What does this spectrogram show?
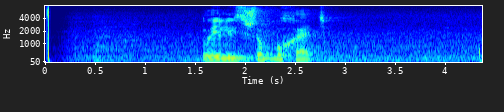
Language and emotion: Russian, neutral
